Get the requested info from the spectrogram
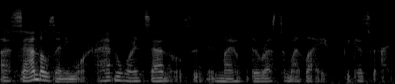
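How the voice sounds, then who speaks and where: A woman talks at a moderate pace. Vocal fry runs through her voice. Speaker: vlogger. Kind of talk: casual monologue to camera. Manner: halting, many repetitions and fillers.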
